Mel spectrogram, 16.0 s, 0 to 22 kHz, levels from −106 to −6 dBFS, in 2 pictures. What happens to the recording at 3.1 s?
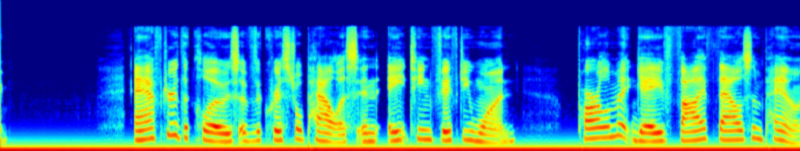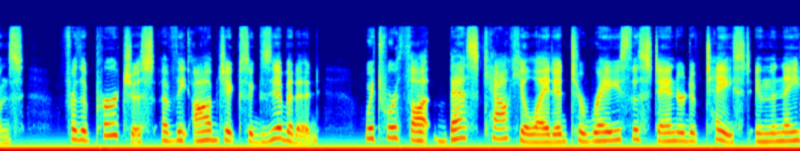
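At 3.1 s the speech carries a DC offset that runs through the whole clip: a constant of about -19 dBFS displaces the waveform from the zero line. It is inaudible, but eats headroom, and a spectrogram shows a steady band at 0 Hz.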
